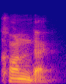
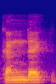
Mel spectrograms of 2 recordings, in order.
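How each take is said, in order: First: The stress is on the first syllable. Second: The stress is on the second syllable. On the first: The speaker calls it right. "It's contact" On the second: The speaker calls it wrong. "It's not conduct"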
